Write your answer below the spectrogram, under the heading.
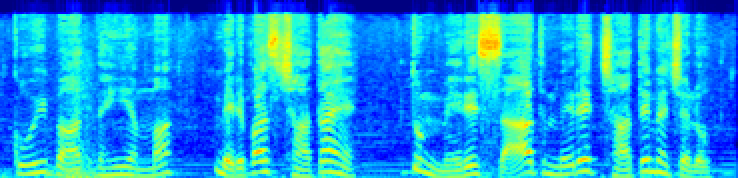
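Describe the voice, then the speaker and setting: Man voicing a high-pitched earnest little schoolboy. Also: lively intonation, normal speed, soft background music. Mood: caring. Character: earnest, kind-hearted young schoolboy in a fairy tale. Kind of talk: children's story voice acting.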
